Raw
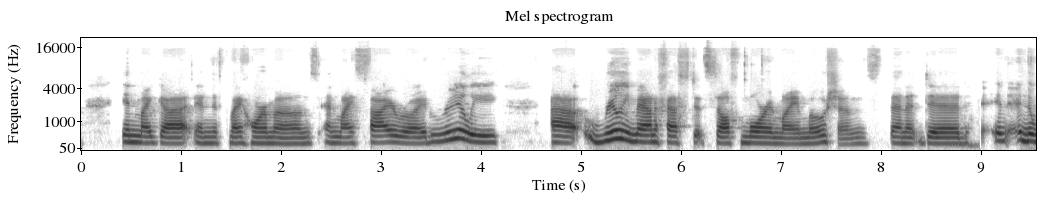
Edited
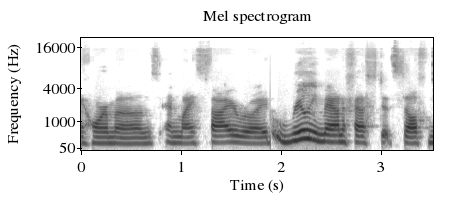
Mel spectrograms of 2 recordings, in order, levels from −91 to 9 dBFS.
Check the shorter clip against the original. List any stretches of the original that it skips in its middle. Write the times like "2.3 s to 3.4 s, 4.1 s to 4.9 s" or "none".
3.5 s to 5.0 s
